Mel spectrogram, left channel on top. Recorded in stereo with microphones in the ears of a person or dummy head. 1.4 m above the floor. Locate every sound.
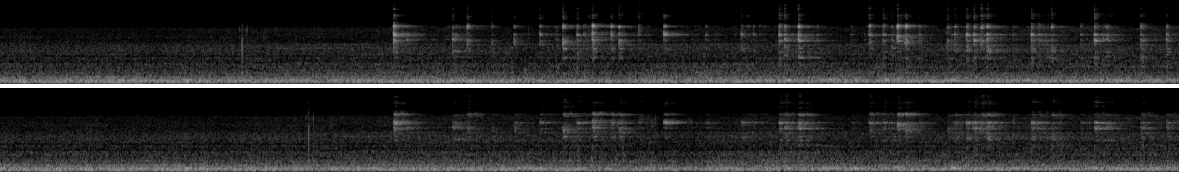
3.9 s a clink: 55° left (ahead or behind), 4 m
